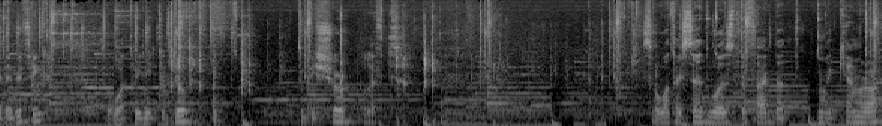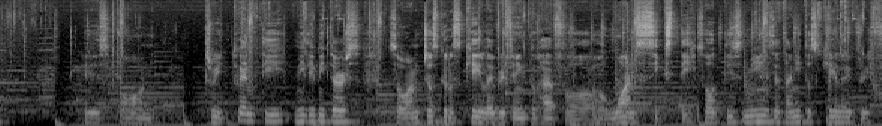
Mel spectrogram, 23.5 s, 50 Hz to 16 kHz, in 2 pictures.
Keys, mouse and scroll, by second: 0.0 click, 0.8 click, 2.3 f, 2.5 z, 3.2 F3, 4.4 F3, 5.3 l, 5.7 z, 6.1 middle click, 7.9 middle drag, 9.8 click, 10.9-23.0 drag, 22.8 right click.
